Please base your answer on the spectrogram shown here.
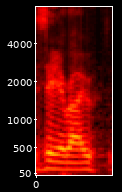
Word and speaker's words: Xero: of cloud-based softwares, like Zero spelled with an X.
